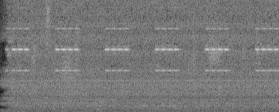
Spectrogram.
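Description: A timer alarm beeps in quick repeated bursts, a steady electronic pattern sounding about once a second over a dense, hissy background, somewhat faint.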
